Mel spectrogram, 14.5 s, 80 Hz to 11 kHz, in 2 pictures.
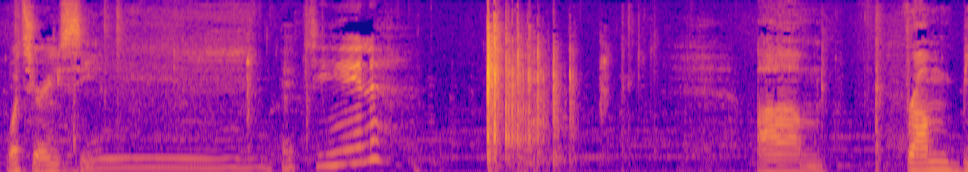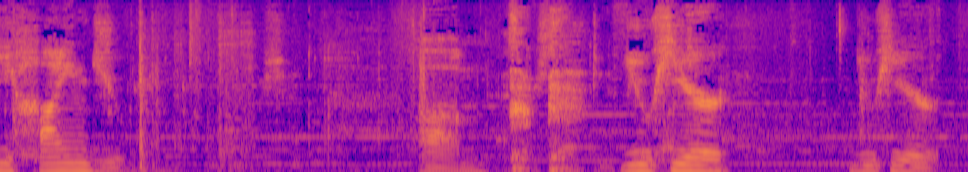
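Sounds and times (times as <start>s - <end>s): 
speech: 0.0s - 1.1s, 2.1s - 3.2s, 5.7s - 8.3s, 10.4s - 12.8s, 13.6s - 14.4s
dice rolled for a perception check on a table: 3.6s - 4.4s
person imitating a wolf's growl: 11.0s - 11.8s.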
